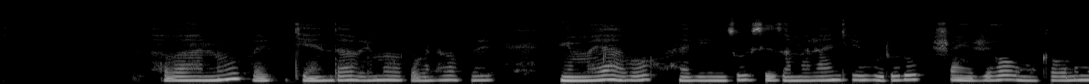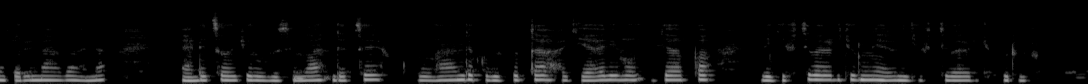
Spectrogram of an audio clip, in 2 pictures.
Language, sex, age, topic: Kinyarwanda, female, 18-24, government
